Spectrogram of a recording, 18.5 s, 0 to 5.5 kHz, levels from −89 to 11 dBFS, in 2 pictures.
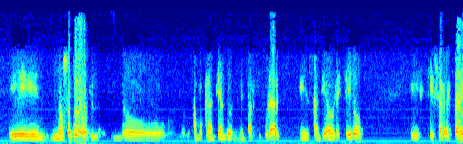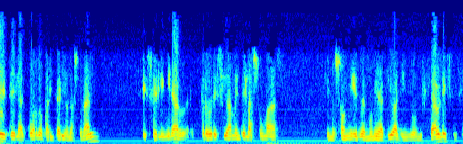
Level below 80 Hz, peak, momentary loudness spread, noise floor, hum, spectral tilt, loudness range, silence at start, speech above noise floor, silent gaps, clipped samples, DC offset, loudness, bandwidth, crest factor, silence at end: -56 dBFS; -8 dBFS; 11 LU; -54 dBFS; 50 Hz at -55 dBFS; -8.5 dB/octave; 3 LU; 0.2 s; 31 dB; none; under 0.1%; under 0.1%; -23 LUFS; 5.2 kHz; 16 dB; 0.15 s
